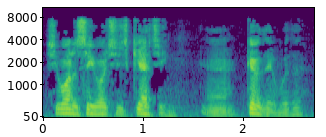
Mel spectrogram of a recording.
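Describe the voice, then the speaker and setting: A grumbling police chief inspector in a radio play. His voice is husky and his orders come clipped and brusque, on a slightly dull old broadcast. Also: deep voice, expressive, brisk, fairly bright tone, full character voice. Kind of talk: radio drama acting.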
